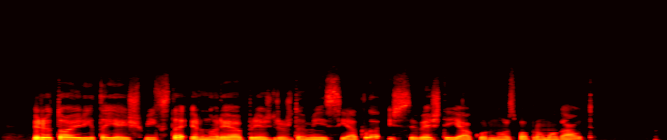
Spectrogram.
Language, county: Lithuanian, Klaipėda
